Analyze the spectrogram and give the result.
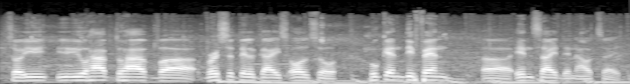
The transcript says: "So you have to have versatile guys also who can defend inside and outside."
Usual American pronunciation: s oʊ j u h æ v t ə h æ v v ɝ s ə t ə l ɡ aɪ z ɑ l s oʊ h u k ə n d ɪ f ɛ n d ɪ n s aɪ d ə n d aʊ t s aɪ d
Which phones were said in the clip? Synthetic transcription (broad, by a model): s oʊ j u h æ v t ə h æ v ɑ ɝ s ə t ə l ɡ aɪ s ɑ l s oʊ h u k ə n d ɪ f ɛ n d ɪ n s aɪ d ə n d aʊ t s aɪ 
